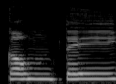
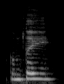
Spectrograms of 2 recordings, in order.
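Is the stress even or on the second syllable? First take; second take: even; second syllable. First: Both syllables get about equal weight. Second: The stress falls on the second syllable. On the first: The speaker calls it wrong. "이렇게 읽는 사람은 아무도 없어요" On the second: The speaker calls it right. "띠 강세가 있는 거 느껴지죠?"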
